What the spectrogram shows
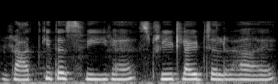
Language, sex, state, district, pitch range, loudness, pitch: Hindi, female, Chhattisgarh, Raipur, 230-245 Hz, -15 LUFS, 235 Hz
